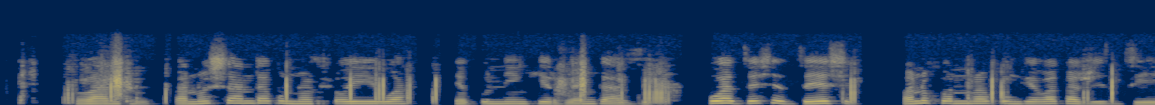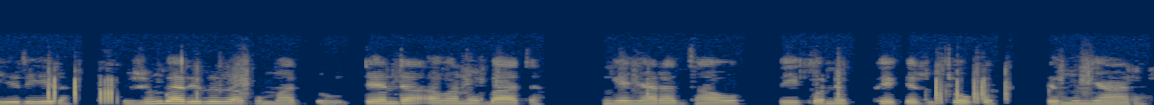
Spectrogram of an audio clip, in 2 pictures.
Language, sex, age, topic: Ndau, female, 18-24, health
